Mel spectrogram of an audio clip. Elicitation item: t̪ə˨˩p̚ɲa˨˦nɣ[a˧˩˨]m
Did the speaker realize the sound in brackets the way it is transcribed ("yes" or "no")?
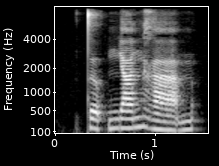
yes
